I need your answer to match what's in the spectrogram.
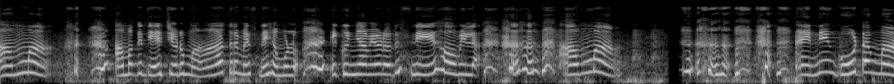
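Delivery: whiny play-acted sobbing; crying child. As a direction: sob between phrases, pleading to be taken along. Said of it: "നീ ഇങ്ങനെ കരയണത്". (കരഞ്ഞുകൊണ്ട് കെഞ്ചുന്ന കുട്ടി)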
